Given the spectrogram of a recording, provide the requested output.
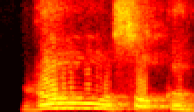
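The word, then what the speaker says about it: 蝋燭: Ro-soku will be candle. Right? Ro-soku. Ro-soku. So you will pronounce it with O, but actual spelling will be U.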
